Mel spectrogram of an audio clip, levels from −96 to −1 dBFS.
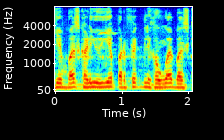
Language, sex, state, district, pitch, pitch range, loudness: Hindi, male, Chhattisgarh, Sukma, 145 Hz, 135-150 Hz, -16 LUFS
